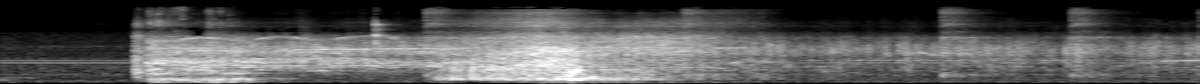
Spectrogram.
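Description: A recorded jet airplane rush, coming in suddenly about half a second in, swelling to a peak near the three-second mark and then fading: an airplane-passing sound effect at the head of the song's backing track.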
